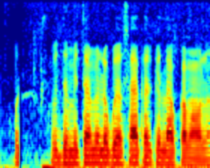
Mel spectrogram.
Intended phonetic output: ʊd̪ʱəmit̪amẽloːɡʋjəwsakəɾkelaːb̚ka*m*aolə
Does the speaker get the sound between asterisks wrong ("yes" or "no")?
no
